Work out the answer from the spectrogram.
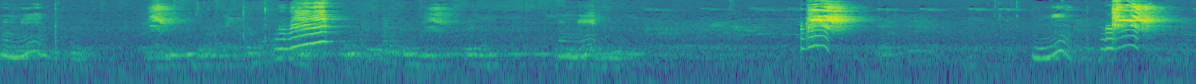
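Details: Talking pet Indian ringneck parakeet gives scattered short speech-like phrases and sharp upswept, laughing squeals, several loud bursts separated by quieter murmuring.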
